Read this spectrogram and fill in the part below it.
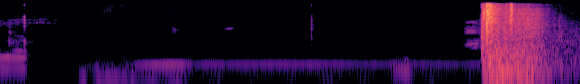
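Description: A single loud gunshot in a video game bursts out near the end, sharp and broadband, after a quiet stretch with a low steady hum.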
